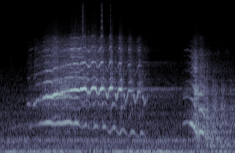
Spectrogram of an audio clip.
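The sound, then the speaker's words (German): Horses gather at dawn in mist-covered riverside meadows before an attack, and one whinnies: a long, wavering high call, then a shorter call that falls in pitch, over a faint low rumble. “Durch die Nebel der Morgendämmerung hörte man das Schnauben und Stampfen ihrer Pferde, noch bevor das Auge sie erspähte.”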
